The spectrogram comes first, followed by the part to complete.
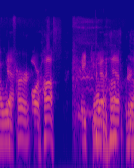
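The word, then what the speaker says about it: Hough: I was like, it looks like Hugh. I would have spelled that J-O-F if I would have heard. Or Huff. Huff, the Huff riots back in the 60s, man.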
